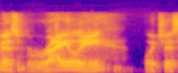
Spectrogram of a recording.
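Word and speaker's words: Ryleigh: Her name is Riley, which is spelled R-Y-L-E-I-G-H, which is the street we live on.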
